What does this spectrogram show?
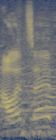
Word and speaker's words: Alice: They pronounce it Alitze, but you got it right.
